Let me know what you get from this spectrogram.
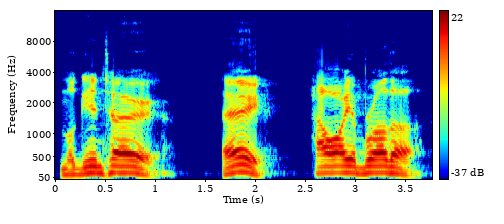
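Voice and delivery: loud, drawn-out Cajun professor impression; Hooley Goddard's Cajun accent. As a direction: greet a student with a big, slow Cajun accent. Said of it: "He would talk like this".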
